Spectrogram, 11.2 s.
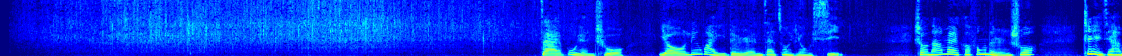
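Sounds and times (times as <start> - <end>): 
meat sizzling on a grill pan: 0.0 - 8.9
speech: 5.4 - 8.6, 9.2 - 11.2.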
